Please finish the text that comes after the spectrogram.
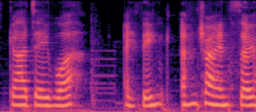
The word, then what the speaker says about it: Gardevoir: in on sure gardevoir so i'm pronouncing this completely wrong um my australian accent just says god of war i think the actual pronunciation is gardevoir i think i'm trying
